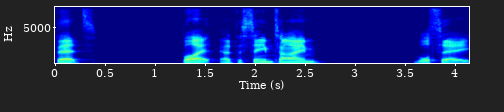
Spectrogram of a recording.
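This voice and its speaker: At a very slow pace, a man speaks in a medium pitch with a bright, sharp tone and monotone, flat intonation. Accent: New England. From Connecticut and North Carolina. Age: 40s. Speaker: reaction streamer. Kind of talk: reaction livestream commentary. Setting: livestream.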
